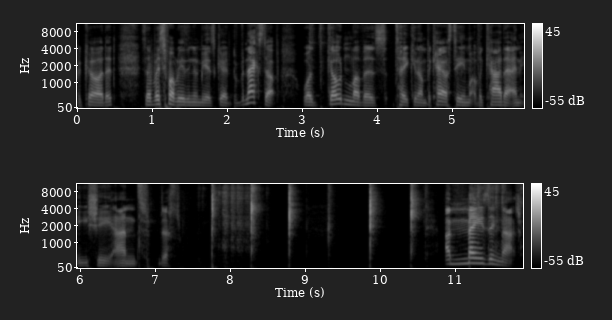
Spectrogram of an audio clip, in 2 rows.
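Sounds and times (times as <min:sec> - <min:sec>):
speech: 0:00.0 - 0:08.0, 0:10.9 - 0:11.8
hand clapping: 0:07.8 - 0:10.7, 0:11.3 - 0:11.8.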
